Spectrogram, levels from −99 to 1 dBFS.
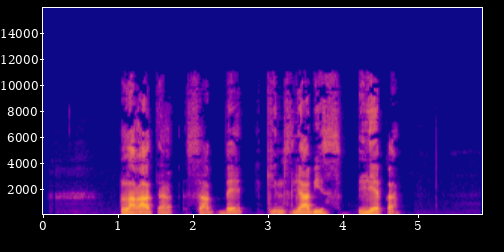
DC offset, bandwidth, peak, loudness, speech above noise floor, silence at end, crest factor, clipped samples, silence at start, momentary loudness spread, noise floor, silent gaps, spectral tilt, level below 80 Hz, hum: under 0.1%; 11.5 kHz; -4 dBFS; -26 LUFS; 56 dB; 1.15 s; 24 dB; under 0.1%; 1.05 s; 16 LU; -81 dBFS; none; -4.5 dB/octave; -70 dBFS; none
